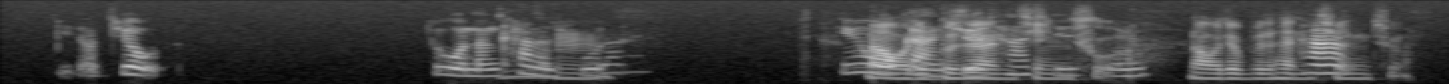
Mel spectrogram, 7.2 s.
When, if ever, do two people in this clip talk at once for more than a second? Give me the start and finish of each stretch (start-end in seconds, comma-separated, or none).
4.3-5.7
